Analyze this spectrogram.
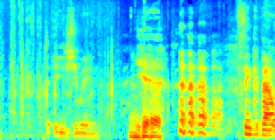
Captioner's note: laughing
